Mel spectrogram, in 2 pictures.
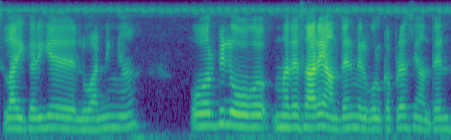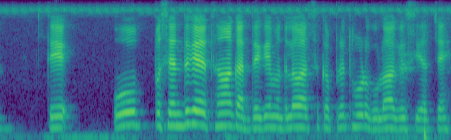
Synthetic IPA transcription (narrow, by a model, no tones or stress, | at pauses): səlaːiːkəɾijeːloːaːniːãː | oːɾbiːloːkməd̪eːsaːɾeːãːnd̪eːənmeːɾeːkoːlkəpɽaːsiːãːnd̪eːɦən | t̪eːoːpəsənd̪keːt̪ʰːəʋãːk̬əɾd̪eːkeːmət̪ləbəskəpɽeːt̪ʰoːɽeːkolaːɡeːsiːət͡ʃɛː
